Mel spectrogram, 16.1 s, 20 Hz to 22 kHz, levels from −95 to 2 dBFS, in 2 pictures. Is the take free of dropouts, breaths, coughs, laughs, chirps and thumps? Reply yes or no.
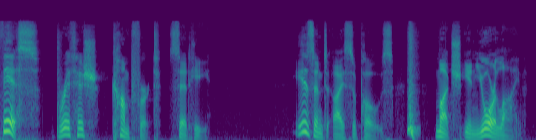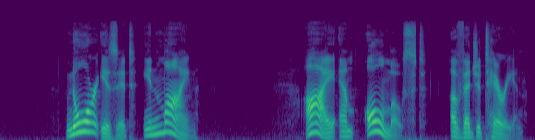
no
